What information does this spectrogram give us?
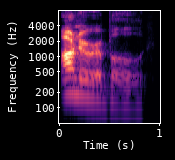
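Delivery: loud, proud captain; captain's proclamation. Acted. Captain describing his own crew, loud and declaiming. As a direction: declaim it as a grand title. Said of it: "and the captain goes".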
